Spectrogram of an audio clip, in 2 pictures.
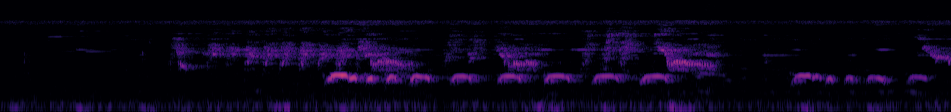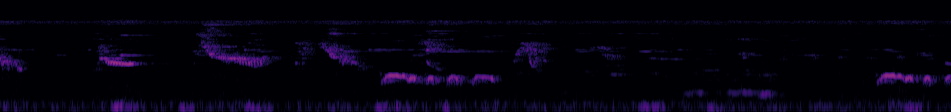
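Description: Wild birds calling: a quick run of repeated short whistled notes, then shorter groups of the same notes, with several higher calls sliding downward, starting about a second in.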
